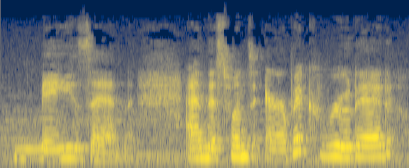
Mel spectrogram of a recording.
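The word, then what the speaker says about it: Mazen: for the boy side is Mason spell m-a-z-e-n Mason and this one's Arabic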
